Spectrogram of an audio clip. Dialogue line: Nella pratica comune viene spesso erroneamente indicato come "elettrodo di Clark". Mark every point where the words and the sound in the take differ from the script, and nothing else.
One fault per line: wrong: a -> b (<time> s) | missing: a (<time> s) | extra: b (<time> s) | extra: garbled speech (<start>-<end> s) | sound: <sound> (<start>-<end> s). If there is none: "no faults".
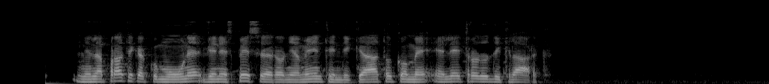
no faults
